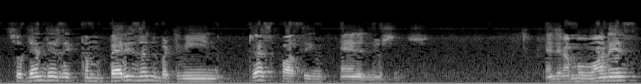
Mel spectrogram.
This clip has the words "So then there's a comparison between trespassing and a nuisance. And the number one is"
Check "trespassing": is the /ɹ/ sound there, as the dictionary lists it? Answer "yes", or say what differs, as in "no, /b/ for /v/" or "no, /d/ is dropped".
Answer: yes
